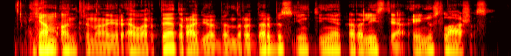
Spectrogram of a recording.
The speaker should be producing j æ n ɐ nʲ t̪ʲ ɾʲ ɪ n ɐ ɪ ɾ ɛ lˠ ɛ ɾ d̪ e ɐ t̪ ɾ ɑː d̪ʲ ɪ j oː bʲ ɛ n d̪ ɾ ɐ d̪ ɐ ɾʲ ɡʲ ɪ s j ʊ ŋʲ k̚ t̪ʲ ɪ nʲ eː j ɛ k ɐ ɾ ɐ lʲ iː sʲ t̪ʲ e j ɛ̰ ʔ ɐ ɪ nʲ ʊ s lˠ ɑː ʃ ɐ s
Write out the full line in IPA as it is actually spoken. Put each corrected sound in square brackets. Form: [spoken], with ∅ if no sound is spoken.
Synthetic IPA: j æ [m] ɐ nʲ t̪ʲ ɾʲ ɪ n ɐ ɪ ɾ ɛ lˠ ɛ ɾ [t̪] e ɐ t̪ ɾ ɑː d̪ʲ ɪ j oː bʲ ɛ n d̪ ɾ ɐ d̪ ɐ ɾʲ [bʲ] ɪ s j ʊ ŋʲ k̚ t̪ʲ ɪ nʲ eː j ɛ k ɐ ɾ ɐ lʲ iː sʲ t̪ʲ e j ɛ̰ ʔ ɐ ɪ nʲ ʊ s lˠ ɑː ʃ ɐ s

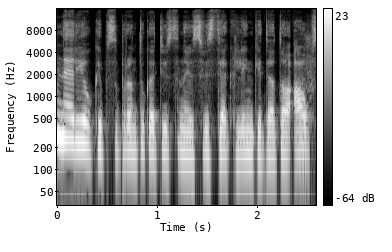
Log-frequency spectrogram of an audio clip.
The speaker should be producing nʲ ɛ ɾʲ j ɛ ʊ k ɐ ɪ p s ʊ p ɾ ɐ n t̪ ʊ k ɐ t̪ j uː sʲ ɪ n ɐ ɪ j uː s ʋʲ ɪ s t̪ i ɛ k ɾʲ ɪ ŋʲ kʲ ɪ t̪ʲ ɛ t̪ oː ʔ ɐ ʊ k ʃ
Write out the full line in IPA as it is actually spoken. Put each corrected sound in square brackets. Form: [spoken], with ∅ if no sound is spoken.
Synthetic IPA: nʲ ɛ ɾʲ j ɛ ʊ k ɐ ɪ p s ʊ p ɾ ɐ n t̪ ʊ k ɐ t̪ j uː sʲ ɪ n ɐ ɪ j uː s ʋʲ ɪ s t̪ i ɛ k [lʲ] ɪ ŋʲ kʲ ɪ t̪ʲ ɛ t̪ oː ʔ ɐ ʊ k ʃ

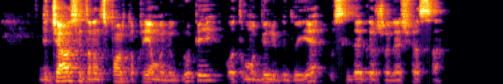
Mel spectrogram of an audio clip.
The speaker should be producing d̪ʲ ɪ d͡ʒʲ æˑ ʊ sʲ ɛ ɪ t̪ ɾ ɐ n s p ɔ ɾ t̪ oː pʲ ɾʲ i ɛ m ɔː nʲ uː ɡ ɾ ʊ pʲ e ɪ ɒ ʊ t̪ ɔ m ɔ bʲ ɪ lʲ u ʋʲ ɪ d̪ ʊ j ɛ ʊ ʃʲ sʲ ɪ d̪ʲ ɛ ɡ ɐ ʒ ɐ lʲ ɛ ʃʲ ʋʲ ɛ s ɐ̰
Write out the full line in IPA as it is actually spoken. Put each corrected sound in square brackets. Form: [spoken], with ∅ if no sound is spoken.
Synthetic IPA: d̪ʲ ɪ d͡ʒʲ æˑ ʊ sʲ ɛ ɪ t̪ ɾ ɐ n s p ɔ ɾ t̪ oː pʲ ɾʲ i ɛ m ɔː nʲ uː ɡ ɾ ʊ pʲ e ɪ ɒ ʊ t̪ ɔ m ɔ bʲ ɪ lʲ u ʋʲ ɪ d̪ ʊ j ɛ ʊ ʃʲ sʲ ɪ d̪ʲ ɛ ɡ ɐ ʒ ɐ lʲ ɛ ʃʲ ʋʲ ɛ s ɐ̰

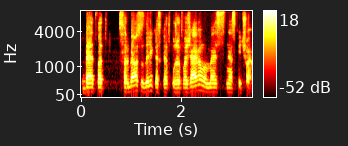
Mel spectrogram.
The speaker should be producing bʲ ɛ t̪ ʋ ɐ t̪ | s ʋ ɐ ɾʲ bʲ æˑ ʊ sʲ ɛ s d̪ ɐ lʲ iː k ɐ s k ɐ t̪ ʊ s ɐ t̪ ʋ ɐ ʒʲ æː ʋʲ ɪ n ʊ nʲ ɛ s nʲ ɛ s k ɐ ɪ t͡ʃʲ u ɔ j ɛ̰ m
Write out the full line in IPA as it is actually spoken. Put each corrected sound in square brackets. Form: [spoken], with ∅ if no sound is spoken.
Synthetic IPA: bʲ ɛ t̪ ʋ ɐ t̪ | s ʋ ɐ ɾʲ bʲ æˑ ʊ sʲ ɛ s d̪ ɐ lʲ iː k ɐ s k ɐ t̪ ʊ [ʃ] ɐ t̪ ʋ ɐ ʒʲ æː ʋʲ ɪ [m] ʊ [mʲ] ɛ s nʲ ɛ s k ɐ ɪ t͡ʃʲ u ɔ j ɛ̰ m

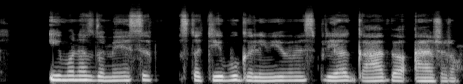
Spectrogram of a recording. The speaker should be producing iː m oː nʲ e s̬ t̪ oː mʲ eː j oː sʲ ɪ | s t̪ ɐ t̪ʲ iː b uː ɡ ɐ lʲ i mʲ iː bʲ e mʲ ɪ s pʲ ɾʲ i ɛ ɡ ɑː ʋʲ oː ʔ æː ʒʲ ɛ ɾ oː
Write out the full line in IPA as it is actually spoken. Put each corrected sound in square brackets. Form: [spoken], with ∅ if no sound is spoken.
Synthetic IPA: iː m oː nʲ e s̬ [d̪] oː mʲ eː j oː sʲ ɪ | s t̪ ɐ t̪ʲ iː b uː ɡ ɐ lʲ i mʲ iː bʲ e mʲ ɪ s pʲ ɾʲ i ɛ ɡ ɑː ʋʲ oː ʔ æː ʒʲ ɛ ɾ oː

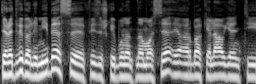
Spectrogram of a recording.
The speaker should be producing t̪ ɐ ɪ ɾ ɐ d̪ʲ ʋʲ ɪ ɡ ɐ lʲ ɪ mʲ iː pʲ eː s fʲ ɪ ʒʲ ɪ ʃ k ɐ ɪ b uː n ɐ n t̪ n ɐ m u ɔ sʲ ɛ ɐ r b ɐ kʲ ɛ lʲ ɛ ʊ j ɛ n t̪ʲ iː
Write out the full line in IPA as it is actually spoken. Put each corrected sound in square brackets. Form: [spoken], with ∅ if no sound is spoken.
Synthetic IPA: t̪ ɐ ɪ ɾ ɐ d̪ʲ ʋʲ ɪ ɡ ɐ lʲ ɪ mʲ iː [bʲ] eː s fʲ ɪ [zʲ] ɪ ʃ k ɐ ɪ b uː n ɐ n t̪ n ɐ m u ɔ sʲ ɛ ɐ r b ɐ kʲ ɛ lʲ ɛ ʊ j ɛ n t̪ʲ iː

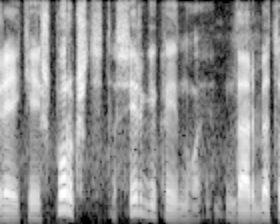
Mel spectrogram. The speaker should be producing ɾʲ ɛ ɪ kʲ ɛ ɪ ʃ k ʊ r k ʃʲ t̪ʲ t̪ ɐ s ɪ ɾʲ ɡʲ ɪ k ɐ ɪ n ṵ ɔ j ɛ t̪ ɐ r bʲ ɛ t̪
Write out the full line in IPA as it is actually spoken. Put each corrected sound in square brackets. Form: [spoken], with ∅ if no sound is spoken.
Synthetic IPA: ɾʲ ɛ ɪ kʲ ɛ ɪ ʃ [p] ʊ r k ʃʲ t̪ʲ t̪ ɐ s ɪ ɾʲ ɡʲ ɪ k ɐ ɪ n ṵ ɔ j ɛ [d̪] ɐ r bʲ ɛ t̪

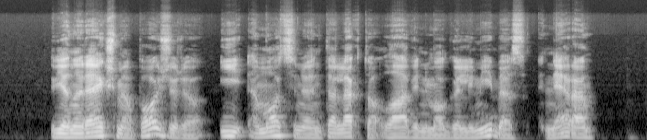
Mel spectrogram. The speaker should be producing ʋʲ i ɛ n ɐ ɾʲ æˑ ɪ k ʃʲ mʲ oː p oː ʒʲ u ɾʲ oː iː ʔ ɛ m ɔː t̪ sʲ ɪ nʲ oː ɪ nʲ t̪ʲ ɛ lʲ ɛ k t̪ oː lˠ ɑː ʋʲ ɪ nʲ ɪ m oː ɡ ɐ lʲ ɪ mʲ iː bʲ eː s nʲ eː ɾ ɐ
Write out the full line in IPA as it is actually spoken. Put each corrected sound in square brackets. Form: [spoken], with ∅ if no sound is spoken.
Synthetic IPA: ʋʲ i ɛ n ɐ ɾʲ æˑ ɪ k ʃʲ mʲ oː p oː ʒʲ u ɾʲ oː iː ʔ ɛ m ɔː t̪ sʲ ɪ nʲ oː ɪ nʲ t̪ʲ ɛ lʲ ɛ k t̪ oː lˠ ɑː ʋʲ ɪ nʲ ɪ m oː ɡ ɐ lʲ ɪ mʲ iː bʲ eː s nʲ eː ɾ ɐ

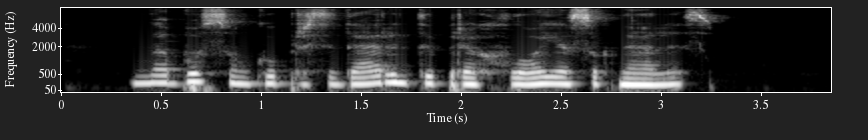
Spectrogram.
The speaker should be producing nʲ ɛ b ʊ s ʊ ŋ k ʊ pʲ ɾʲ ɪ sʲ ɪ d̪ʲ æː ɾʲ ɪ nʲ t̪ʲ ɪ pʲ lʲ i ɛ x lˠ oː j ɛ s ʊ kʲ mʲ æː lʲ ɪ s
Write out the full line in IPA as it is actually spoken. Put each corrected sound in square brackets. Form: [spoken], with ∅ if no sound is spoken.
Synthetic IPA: nʲ ɛ b ʊ s ʊ ŋ k ʊ pʲ ɾʲ ɪ sʲ ɪ d̪ʲ æː ɾʲ ɪ nʲ t̪ʲ ɪ pʲ [ɾʲ] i ɛ x lˠ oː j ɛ s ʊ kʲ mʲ æː lʲ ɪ s

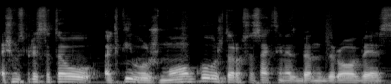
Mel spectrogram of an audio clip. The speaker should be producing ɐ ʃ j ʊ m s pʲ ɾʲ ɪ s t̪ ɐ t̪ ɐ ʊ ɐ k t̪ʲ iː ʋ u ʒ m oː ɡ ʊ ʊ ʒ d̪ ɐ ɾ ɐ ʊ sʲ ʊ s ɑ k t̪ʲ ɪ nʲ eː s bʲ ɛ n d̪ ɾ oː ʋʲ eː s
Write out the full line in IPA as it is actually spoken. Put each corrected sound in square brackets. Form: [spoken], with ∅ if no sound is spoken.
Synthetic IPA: ɐ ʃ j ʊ m s pʲ ɾʲ ɪ s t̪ ɐ t̪ ɐ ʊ ɐ k t̪ʲ iː ʋ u ʒ m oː ɡ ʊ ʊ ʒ d̪ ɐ ɾ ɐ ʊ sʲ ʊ s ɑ k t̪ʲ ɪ nʲ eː s bʲ ɛ n d̪ ɾ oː ʋʲ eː s

